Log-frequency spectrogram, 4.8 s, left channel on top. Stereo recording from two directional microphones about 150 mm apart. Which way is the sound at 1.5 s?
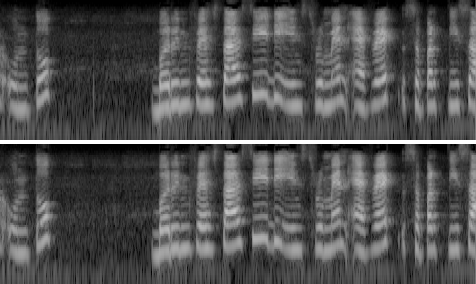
15° right (ahead or behind).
